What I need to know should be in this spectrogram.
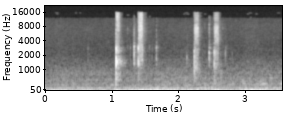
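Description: Small metal tools clink softly against each other.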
